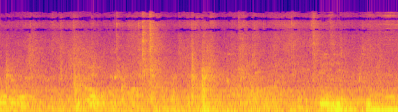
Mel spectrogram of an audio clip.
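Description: A hospital bed's wheels rattle as it is pushed.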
